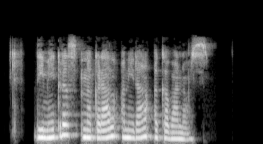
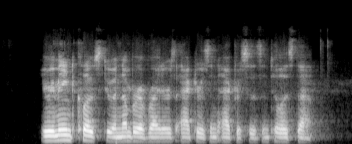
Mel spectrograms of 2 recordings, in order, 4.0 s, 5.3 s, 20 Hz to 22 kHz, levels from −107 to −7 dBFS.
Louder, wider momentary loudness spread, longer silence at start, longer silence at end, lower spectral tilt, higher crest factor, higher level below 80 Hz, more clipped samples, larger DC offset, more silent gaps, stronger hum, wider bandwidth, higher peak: about the same, -18 LUFS vs -20 LUFS; about the same, 10 LU vs 12 LU; second, 0.2 s vs 0.65 s; first, 0.85 s vs 0.6 s; about the same, -5.5 dB/octave vs -6.5 dB/octave; about the same, 16 dB vs 16 dB; first, -58 dBFS vs -66 dBFS; neither; neither; first, 0.37-0.51 s vs none; neither; about the same, 7.6 kHz vs 7 kHz; about the same, -2 dBFS vs -4 dBFS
